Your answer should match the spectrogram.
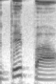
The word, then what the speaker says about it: départ: Pour le départ, regardez comment le mot départ, il s'écrit avec un T à la fin. Alors le T ici, c'est une lettre muette.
